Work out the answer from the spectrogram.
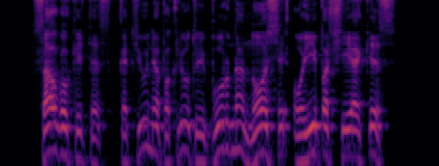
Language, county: Lithuanian, Vilnius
